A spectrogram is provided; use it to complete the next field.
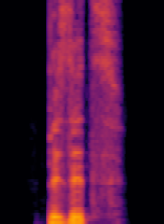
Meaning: singular imperative of besitzen
- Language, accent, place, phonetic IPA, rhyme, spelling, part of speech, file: German, Germany, Berlin, [bəˈzɪt͡s], -ɪt͡s, besitz, verb, De-besitz.ogg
